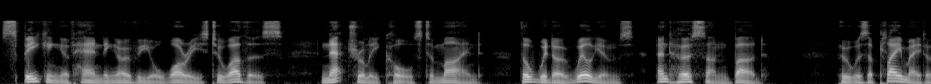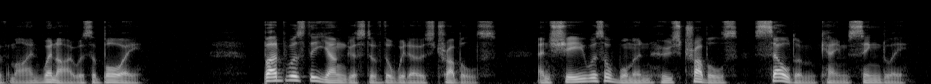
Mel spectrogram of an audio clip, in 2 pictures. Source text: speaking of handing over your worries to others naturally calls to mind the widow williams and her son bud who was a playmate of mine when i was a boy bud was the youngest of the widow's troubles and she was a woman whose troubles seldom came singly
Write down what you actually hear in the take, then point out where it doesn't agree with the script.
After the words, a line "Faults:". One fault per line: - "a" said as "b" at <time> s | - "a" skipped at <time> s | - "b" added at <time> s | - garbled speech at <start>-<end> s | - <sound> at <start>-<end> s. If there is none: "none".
speaking of handing over your worries to others naturally calls to mind the widow williams and her son bud who was a playmate of mine when i was a boy bud was the youngest of the widow's troubles and she was a woman whose troubles seldom came singly
Faults:
none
